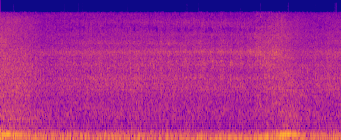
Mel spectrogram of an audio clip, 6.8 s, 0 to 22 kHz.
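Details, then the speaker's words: 1972 Ford Mustang Mach 1 with a Ford 4300 carburetor, first start after the fuel tank install and a carb cleaning: a heavy lumpy harsh idle; the owner suspects the cold, though the exhaust doesn't smell very rich. "j'adore la façon dont ce truc semble un peu dur en ce moment, euh, ça peut être dû au froid aussi"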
